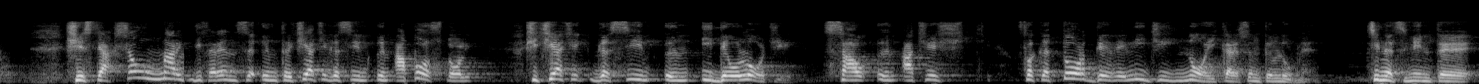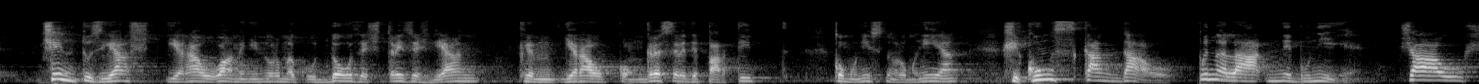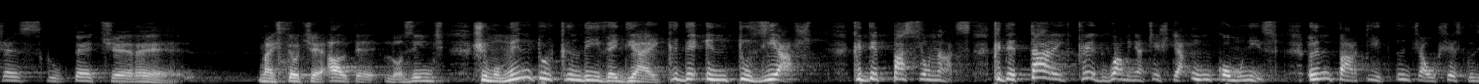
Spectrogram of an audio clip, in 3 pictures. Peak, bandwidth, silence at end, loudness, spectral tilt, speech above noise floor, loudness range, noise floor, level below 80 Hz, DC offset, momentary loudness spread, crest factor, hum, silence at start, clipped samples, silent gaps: -2 dBFS; 8 kHz; 0 s; -19 LUFS; -5.5 dB/octave; 36 dB; 4 LU; -55 dBFS; -58 dBFS; under 0.1%; 13 LU; 18 dB; none; 0 s; under 0.1%; none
